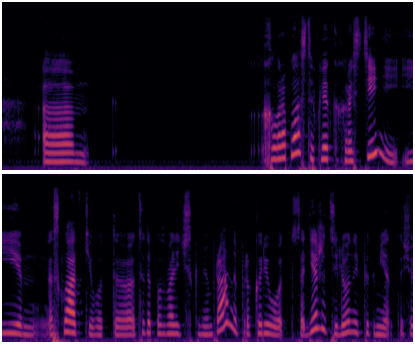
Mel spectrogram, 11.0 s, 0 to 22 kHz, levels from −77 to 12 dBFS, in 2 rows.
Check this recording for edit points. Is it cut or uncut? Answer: uncut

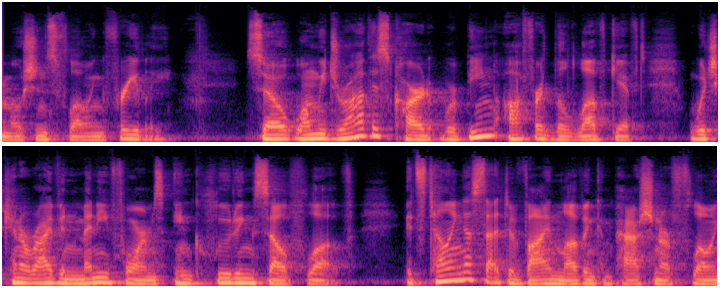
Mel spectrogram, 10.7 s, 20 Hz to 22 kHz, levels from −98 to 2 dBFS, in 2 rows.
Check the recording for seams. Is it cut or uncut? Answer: uncut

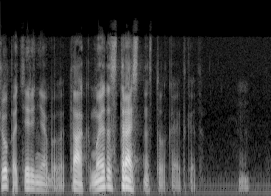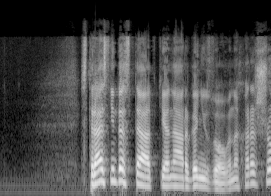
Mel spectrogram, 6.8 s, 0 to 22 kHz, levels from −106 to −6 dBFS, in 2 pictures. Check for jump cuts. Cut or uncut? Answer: cut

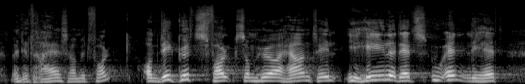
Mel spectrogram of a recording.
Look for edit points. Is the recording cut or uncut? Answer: cut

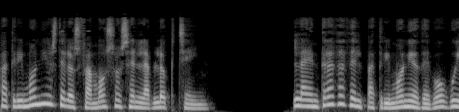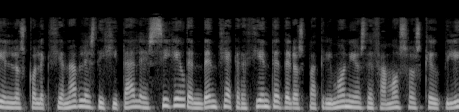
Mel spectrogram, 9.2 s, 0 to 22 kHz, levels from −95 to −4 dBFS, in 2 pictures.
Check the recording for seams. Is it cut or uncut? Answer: cut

